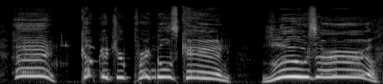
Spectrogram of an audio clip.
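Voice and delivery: high, loud mocking yell; jeering shout. Stranger mocking a sunburnt man walking away, loud jeering yell. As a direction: taunt him across the beach. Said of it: "Someone goes".

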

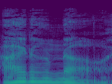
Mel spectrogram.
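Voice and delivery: light mock Biden impression, slow on the last words; lightly voiced Jim Carrey playing Joe Biden; a hint of Carrey's Biden drawl. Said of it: "it's more like".

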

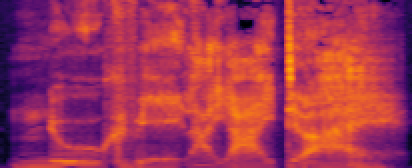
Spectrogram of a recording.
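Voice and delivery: very slow, drawn-out corpse voice; dead man's threat. A narrator's reading. Dead man rising against the boy, menacing drawl. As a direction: stretch every word like the risen dead. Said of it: "den døde rejste sig op og råbte".

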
